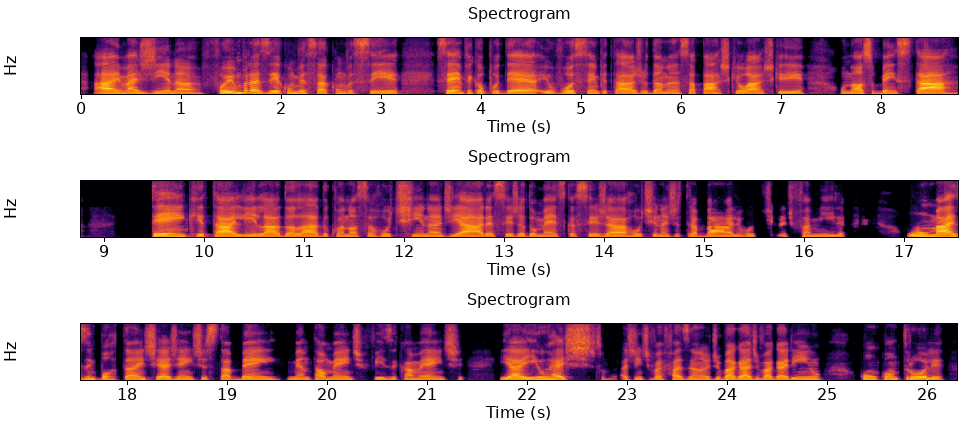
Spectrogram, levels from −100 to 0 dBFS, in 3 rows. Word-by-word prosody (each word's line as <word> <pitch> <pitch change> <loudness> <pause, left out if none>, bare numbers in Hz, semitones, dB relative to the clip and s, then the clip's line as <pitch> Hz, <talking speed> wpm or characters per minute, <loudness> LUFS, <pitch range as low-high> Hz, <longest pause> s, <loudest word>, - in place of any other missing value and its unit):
Ah, 185 +1 +6
imagina, 185 -7 0
foi 200 +3 +3
um 255 - +5
prazer 240 -7 +3
conversar 200 -3 -1
com 190 0 -7
você. 175 +3 -3 0.4
Sempre 220 +4 +4
que 260 - -9
eu 255 - +2
puder, 210 0 +2
eu 185 - -1
vou 190 +4 0
sempre 205 0 -4
tá 185 -3 +1
ajudando 175 0 -3
nessa 170 -1 -4
parte 175 +1 -1
que - - -17
eu 165 -1 +1
acho 170 +1 +1
que 170 -2 -3 0.3
o 165 - -8
nosso 185 +4 +1
bem-estar 180 0 +5 0.7
tem 210 +1 +5
que 200 -2 -3
tá 185 -2 +5
ali 175 -1 +1
lado 175 0 +2
a 175 - +1
lado 170 +1 0
com 175 - -9
a 165 - -4
nossa 165 +1 -5
rotina 165 0 -5
diária, 160 0 +2
seja 170 +1 -5
doméstica, 165 -1 -5
seja 165 0 -1
rotina 165 +1 -6
de 165 0 -12
trabalho, 160 0 -2
rotina 165 0 -12
de - - -18
família. 165 -1 -7 0.6
O 190 +1 +3
mais 205 +5 +7
importante 210 -1 -2
é 180 - +4
a 175 - +1
gente 185 +3 -5
estar 195 0 -2
bem 175 +2 -3
mentalmente, 170 0 -4
fisicamente. 170 +1 -5 0.4
E 170 0 0
aí, 170 +6 +3
o - - +1
resto 210 +1 -2 0.2
a 185 - -6
gente 185 +1 -9
vai 180 0 -3
fazendo 180 -2 -3
devagar, 185 +1 +2
devagarinho, 185 0 -1 0.3
com 190 -1 -2
um - - -4
controle, 175 -4 -1
180 Hz, 160 wpm, -22 LUFS, 165-195 Hz, 0.7 s, mais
